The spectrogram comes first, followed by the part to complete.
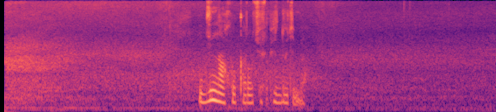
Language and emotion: Russian, angry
